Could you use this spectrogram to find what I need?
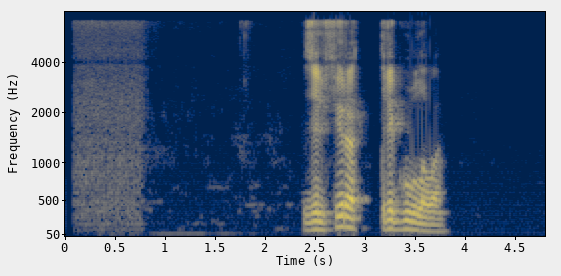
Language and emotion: Russian, neutral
